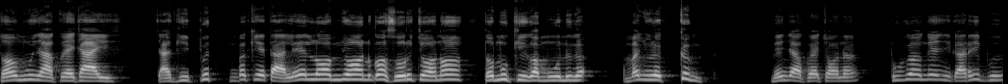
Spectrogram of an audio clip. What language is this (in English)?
Pökoot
